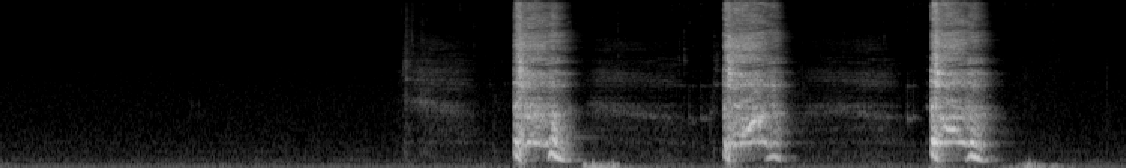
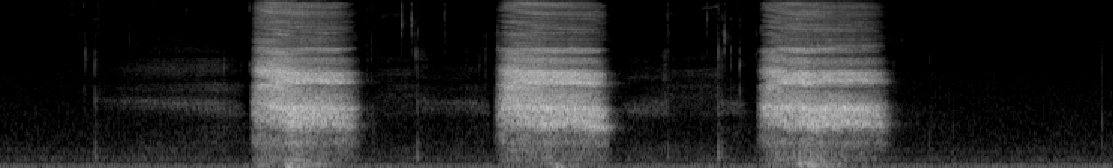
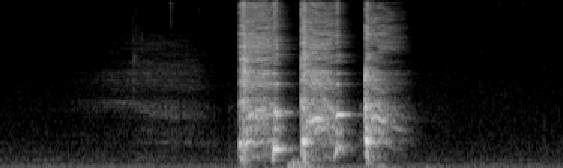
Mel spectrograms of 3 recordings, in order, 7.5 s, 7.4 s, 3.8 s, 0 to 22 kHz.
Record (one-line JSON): {"three_cough_length": "7.5 s", "three_cough_amplitude": 9402, "three_cough_signal_mean_std_ratio": 0.31, "exhalation_length": "7.4 s", "exhalation_amplitude": 4987, "exhalation_signal_mean_std_ratio": 0.47, "cough_length": "3.8 s", "cough_amplitude": 9246, "cough_signal_mean_std_ratio": 0.34, "survey_phase": "alpha (2021-03-01 to 2021-08-12)", "age": "18-44", "gender": "Female", "wearing_mask": "No", "symptom_none": true, "smoker_status": "Ex-smoker", "respiratory_condition_asthma": false, "respiratory_condition_other": false, "recruitment_source": "REACT", "submission_delay": "1 day", "covid_test_result": "Negative", "covid_test_method": "RT-qPCR"}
